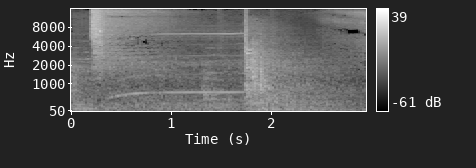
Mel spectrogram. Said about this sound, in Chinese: 船舱的门在移动，而且太迟了，舱门马上就关上。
